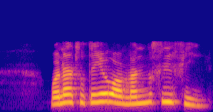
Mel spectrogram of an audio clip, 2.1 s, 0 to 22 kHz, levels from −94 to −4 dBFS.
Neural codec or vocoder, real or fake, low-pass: autoencoder, 22.05 kHz, a latent of 192 numbers a frame, VITS, trained on one speaker; fake; 5.4 kHz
